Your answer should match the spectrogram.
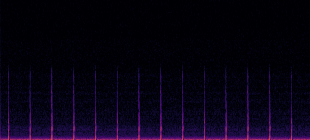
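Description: Near silence: a faint low hum with faint, evenly spaced ticks a little more than twice a second, recording background noise.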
